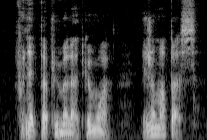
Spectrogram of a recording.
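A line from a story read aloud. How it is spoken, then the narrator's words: Calm reply. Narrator (French): répondit Kayerts d'un ton calme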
